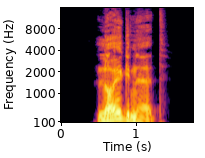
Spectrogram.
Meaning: inflection of leugnen: 1. third-person singular present 2. second-person plural present 3. second-person plural subjunctive I 4. plural imperative
- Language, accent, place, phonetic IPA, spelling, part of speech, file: German, Germany, Berlin, [ˈlɔɪ̯ɡnət], leugnet, verb, De-leugnet.ogg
